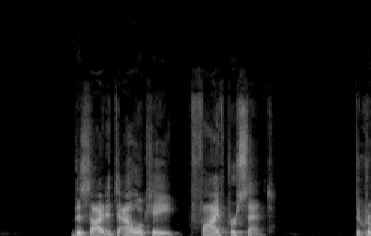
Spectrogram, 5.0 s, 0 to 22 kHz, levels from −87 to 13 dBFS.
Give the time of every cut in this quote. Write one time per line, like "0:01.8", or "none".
none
